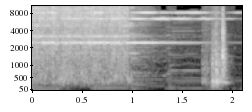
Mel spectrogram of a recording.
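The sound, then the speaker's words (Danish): A telephone bell rings in a dense, rattling burst for about a second, then fades into a lingering metallic hum before a brief clunk, like the receiver being picked up. “Øh, nå, der er ikke tid til afslappning, for telefonen den ringer.”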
